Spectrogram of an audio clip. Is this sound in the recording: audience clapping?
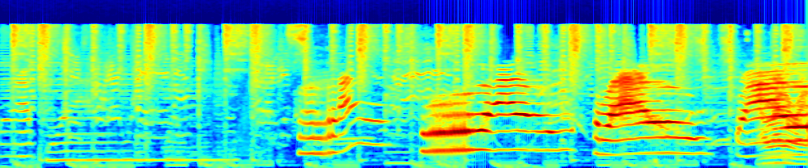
no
